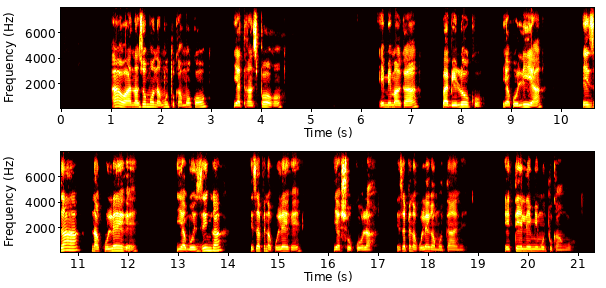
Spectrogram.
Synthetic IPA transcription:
a˦wa˨na˨zo˦mɔ˦na˨mo˦tu˨ka˨mɔ˦kɔ˦ | ja˨tʁã˨spɔ˦ʁ | e˨me˨ma˨ka˨ | ba˨bi˨lɔ˦kɔ˨ | ja˨ko˨li˦ja˨ | e˨za˦ | na˨ku˨lɛ˦ʁe˨ | ja˨bo˨zi˦ŋɡa˦ | e˨za˦pe˦na˨ku˨lɛ˦ʁe˨ | ja˨ʃo˨ko˨la˦ | e˨za˦pe˦na˨ku˨lɛ˦ʁja˨mo˨ta˦ni˨ | e˨te˦lɛ˦mi˦mo˦tu˨ka˨a˨ŋɡo˦

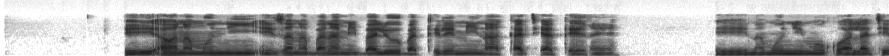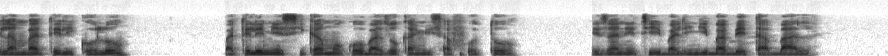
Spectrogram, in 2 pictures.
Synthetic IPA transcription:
e˨a̰˦wa˦na˨mɔ˦ni˦ḛ˨za˦na˨ba˦na˨mi˨ba˦li˦o˦o˦ba˨tʰɛ˦lɛ˦mi˦na˨ka˦ti̥˨ja˨tɛ˨ʁɛ̃˦ | e˨na˨mɔ˦ni˦mɔ˦kɔ˦a˨la˦ti˦e˨la˨mba˦tɛ˦li˨ko˨lo˦ | ba˨tɛ˦lɛ˦mi˦e˨si˦ka˦mɔ˦kɔ˦ba˨zo˦ka˨ŋɡi˨sa̰˨fo˨to˦ | e˨za˦ne˦ti˦ba˨li˨ŋɡi˦ba˦be˦ta̰˨ba˦l

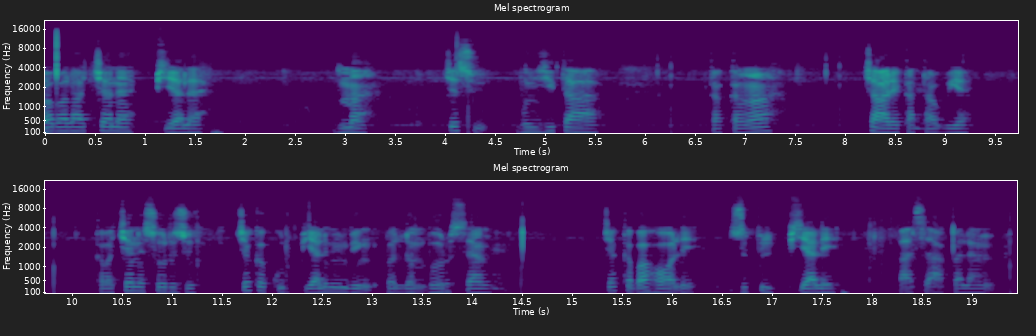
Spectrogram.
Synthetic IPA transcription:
ba˦ba˦la˦t͡ʃɛ˦nɛ˦ | pɪ˨ɛ˨lɛ˦ | bma˦ | t͡ʃɛ˦sṵ˨ | bʊ˦nji˦taː˦˨ | ka˨ka˨ŋa˦ | t͡ʃaː˦˨ɾɪ˨ka˨ta˨wɪ˦ɛ˦ | ka˨ba˨t͡ʃɛ˦nɛ˨so˦ɾɪ˦zu˦ | t͡ʃɛ˦ka˨ku˨ɾpi˨ɛ˨lɪ˦mi˦mbi˨ŋ | ba˨lo˨mbo˦ɾsɛ˦ŋ | t͡ʃɛ˦ka˨ba˦ɦɔ˨lɪ˨ | zu˦pi˦lpi˨ɛ˨lɪ˦ | b̥a˨za̰ː˨k͡pɛ˦la˦ŋ

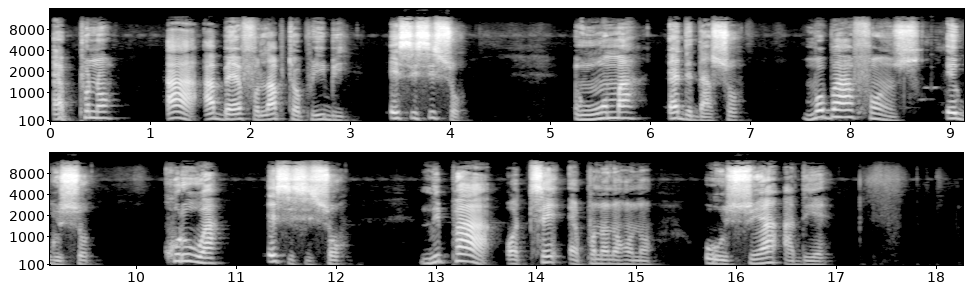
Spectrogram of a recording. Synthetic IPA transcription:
ɛ˨pʰʊ˦nʊ̃˦ | a˦a˨bɛː˨˦fʊ˨la˦ptʰɔ˨pʰi˦bi˨ | e˦si˨si˦sʊ˨ | ŋ̩˨ŋʊ̃˦mã˦ | ɛ˦dɪ˨da˨sʊ˦ | mõ˦baː˦fɔ̃˨n˨s | e˦ɡu˨sʊ˦ | kʰu˦ɾu˦wa˦ | e˦si˨si˨sʊ˦ | nĩ˦pʰa˦˨ɔ˨tʰɪ˦ɛ˨pʰʊ˦nʊ̃˦nʊ̃˦ɦʊ̃˦nʊ̃˨ | ɔ˨su˨a˦ʔa˨dɪ˨ɛ˦

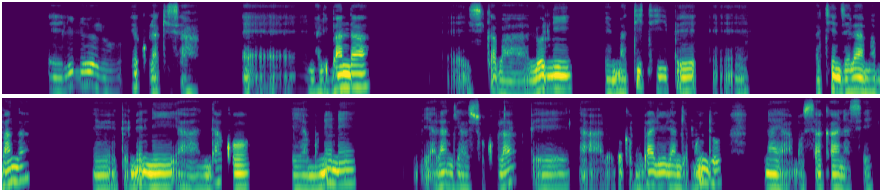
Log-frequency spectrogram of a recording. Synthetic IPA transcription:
e˨li˦li˦o˦jo˨e˦kʰo̥˨la̰˨ki̥˨sa˨ | na˨li˨ba˦nda˦ | ḛ˨si̥˦kʰa˦ba˨lo˦ni˦˨ | ma˨ti˦tʰi˨˦pe˦˨ | ba˨ti˦e˦nze˨la˦ja˨ma˨ba˦ŋɡa˦˨ | pɛ̰˨mbɛ̰˦ni˦ja˨nda˦kʰo˦˨ | ja˨mo˨nɛ˦nɛ˦ | ja̰˨la˦ŋɡi˨ja˨so̥˨kʰo˨la˦pḛ˦na̰˨lo̰˨bɔ˦kmo˨ba˦li˦la˦ŋɡi˨ja˨mo˨ḭ˦ndo˦ | na˦ja̰˨mo̰˨sa˦kʰa˦na˨sḛ˦

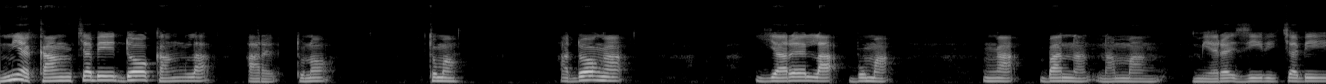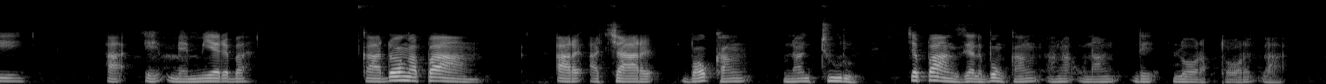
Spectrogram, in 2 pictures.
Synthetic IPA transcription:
nɪ˦ɛ˨ka˨˦ŋt͡ʃɛ˦bɪ˦dɔː˦ka˨˦ŋla˦ | a˨ɾɪ˨tʊ˨nɔ˦ | tʊ˦ma˦ | a˨dɔː˦ŋa˦ | ja˨ɾɛ˦la˦bʊ˦ma˨ | ŋa˦ | ba˦nːa˨na˨˦m˦ma˨ŋ | mi˨ɛ˨ɾɛ˦ziː˦ɾi˦t͡ʃɛ˦bɪː˦ | a˨ɛ˨mɛ˨mɪ˦ɛ˦ɾɪ˦ba˦ | kaː˨dɔː˦ŋa˦paː˦˨ŋ | a˨ɾɪ˨ʔa˨t͡ʃaː˨ɾɪ˨ | bɔ˨˦ka˨˦ŋ | ʊ˨na˨˦ntʰuː˦ɾo˨ | t͡ʃɛ˦paː˦˨ŋzɛ˨lɪ˨bʊ˦˨ŋka˨˦ŋa˨ŋa˦ʔʊ˨na˨˦ndɪ˦lɔː˦˨ɾa̰˨tɔ̰ː˨ɾɪ˦za̰˨a˨

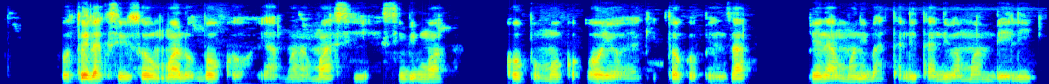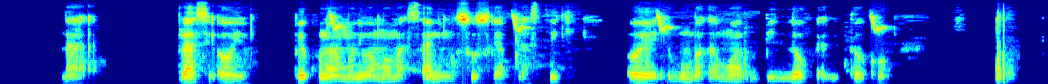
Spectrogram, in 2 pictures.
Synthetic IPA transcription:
bo˨to˦e˨la˨ki̥˨si˦bi˦so˦mwʔa˦lo˨bɔ˦kʰɔ˨ja̰˨mwa˦na˨mwa˦si˦e˨si˦mbi˦mwa˦ | ko˦po˨mɔ˦kɔ˦ʔo˦jo˦ja˨ki̥˨tʰɔ˦kɔ˨pe˨nza˦ | pe˦na˨mɔ˦ni˦ba˨ta̰˨ndi˦tʰa˨ndi˦ba˨mwa˦mbe˨li˦ | na̰˨ | pla˦sḭ˨ʔo˦jo˦ | pe˦ku˦na˦a˨mɔ˦ni˦ba˨mwa˦ma˨sa̰˦ni˨mo˨su˦su̥˨ja̰˨pla˨sti˦k | o˦jo˨ḛ˨bu˦mba˨ka˨mwa˦b̥i˨lɔ˦kɔ˨ja˨ki˨tɔ˦kʰɔ˨

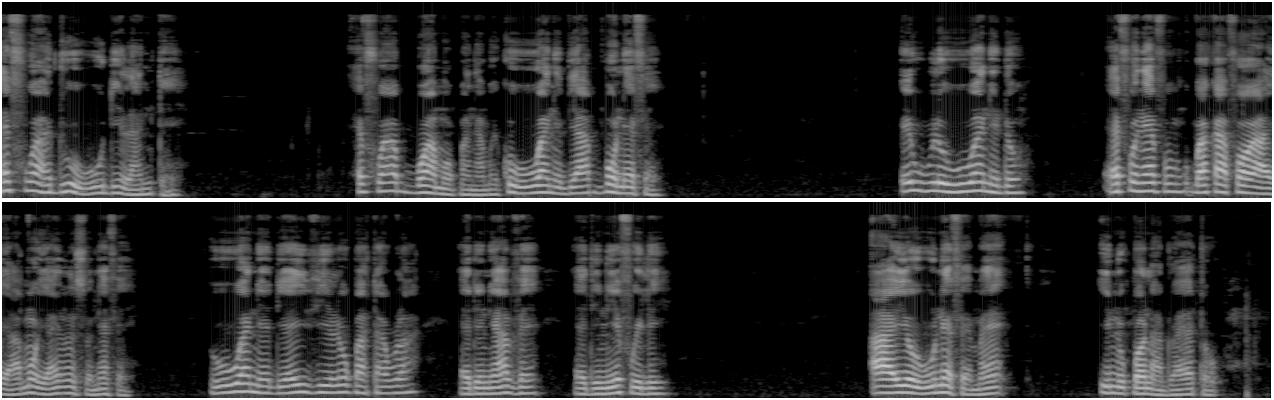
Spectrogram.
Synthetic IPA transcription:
ɛ˦fu˦a˨˦du˦o˨wu˦de˦la˨ŋ̩̃˦t̪ɛ˨ | e˦fu˦a˦bo˦a˨mɔ˨k͡pa˨nã˨ɡ͡be˨ko˦˨wu˨˦a˦nẽ˨bi˦a˦bʊ˦nɛ̃˦fɛ˨ | e˦wwlo˦˨wu˦wa˦nẽ˨ɖo˦ | ɛ˦fʊ˦nɛ˦fʊ˦ɡ͡ba˦ka˦˨fɔ˦ɣa˨ja˨mo˦˨ja˨˦nũ˦sʊ˨nɛ̃˦˨fɛ˨ | o˨wu˦a˦nɪ̃˨ɛ˨dɪ˨ɛ˦ji˦vi˦e˦lo˦ɡ͡ba˧ta˧wla˦ | ɛ˨dɪ˨nĩ˨a˨vɛ˦ | ɛ˨dɪ˨nĩ˨˦e˦fʊ˦e˨lɪ˦ | a˨jo˦˨wu˦nɛ̃˦˨fɛ˨mɛ˦ | i˦nũ˧k͡pɔ˦nã˨dʊ˨a˨˦ɛ˦tʊ˨

